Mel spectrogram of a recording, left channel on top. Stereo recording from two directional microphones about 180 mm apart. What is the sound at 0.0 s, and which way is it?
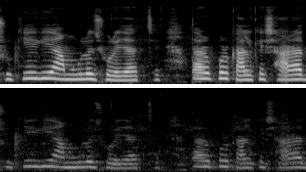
Speech, 50° left (ahead or behind).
